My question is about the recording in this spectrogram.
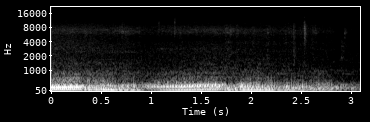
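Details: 1993 Toyota Supra twin-turbo: a low droning hum under the road rumble from the left front wheel. It was caused by the worn old hub, and the noise was gone after a new hub was fitted.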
